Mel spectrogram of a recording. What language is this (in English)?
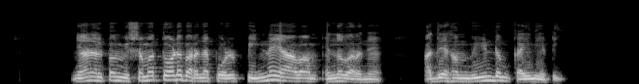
Malayalam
